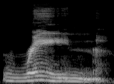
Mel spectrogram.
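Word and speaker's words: reign: Gnash, new, gnarl, and rain. Rain. That one actually sounds like rain, like lluvia, right? That falls from the sky. But it's spelled completely differently. That rain is R-A-I-N. This one is R-E-I-G-N.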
